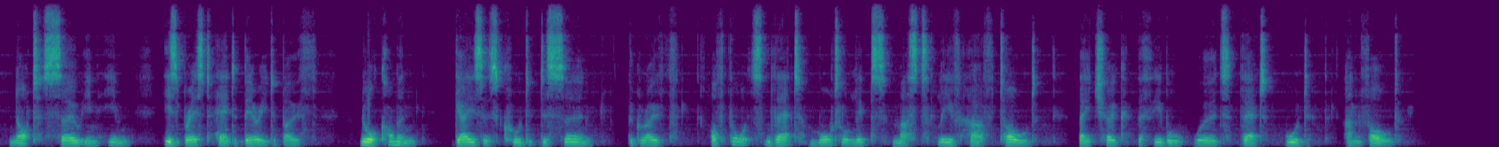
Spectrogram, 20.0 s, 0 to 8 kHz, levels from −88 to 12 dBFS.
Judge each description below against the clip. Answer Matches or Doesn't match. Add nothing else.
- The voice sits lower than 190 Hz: Matches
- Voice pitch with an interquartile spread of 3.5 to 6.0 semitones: Doesn't match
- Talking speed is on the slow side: Matches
